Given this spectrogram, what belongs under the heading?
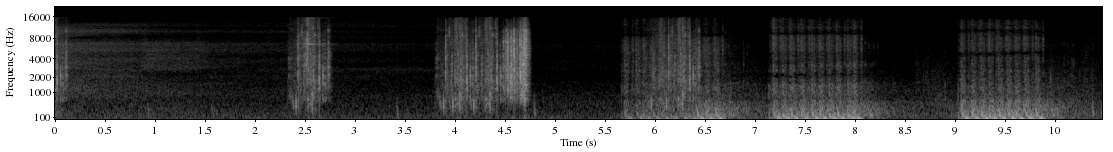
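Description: Five separate bursts of automatic rifle spray from the game CS:GO on the Inferno map, each a loud, fast, clattering string of shots with short silences between them.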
